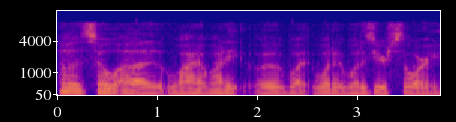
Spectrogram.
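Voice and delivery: awkward, skittish, halting stammer, tripping over every word. Retelling how an awkward man asked their story, imitating skittish stammering. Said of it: "He was like he was skittish".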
